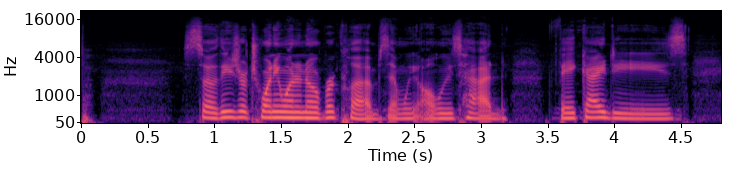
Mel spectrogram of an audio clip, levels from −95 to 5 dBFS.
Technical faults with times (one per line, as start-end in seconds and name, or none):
2.92 corrupt frame decoded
